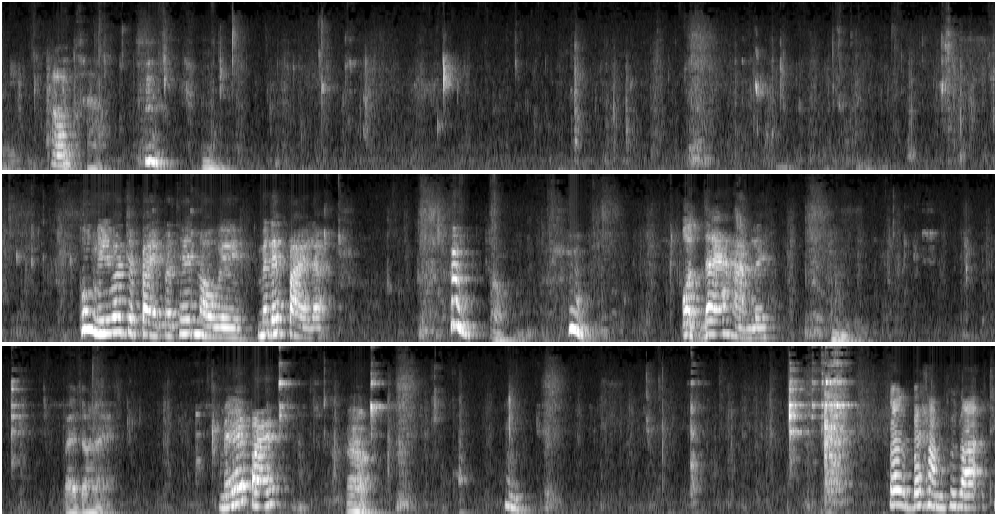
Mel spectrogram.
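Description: A middle-aged man chews and smacks his lips loudly.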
